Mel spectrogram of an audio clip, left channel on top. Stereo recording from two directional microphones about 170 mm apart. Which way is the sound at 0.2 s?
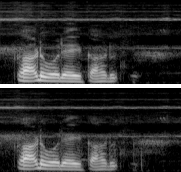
50° left (ahead or behind).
